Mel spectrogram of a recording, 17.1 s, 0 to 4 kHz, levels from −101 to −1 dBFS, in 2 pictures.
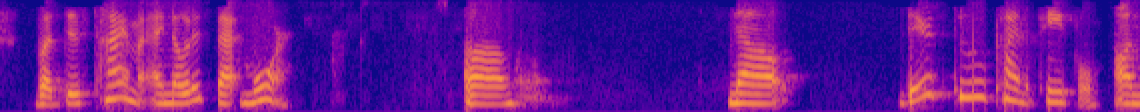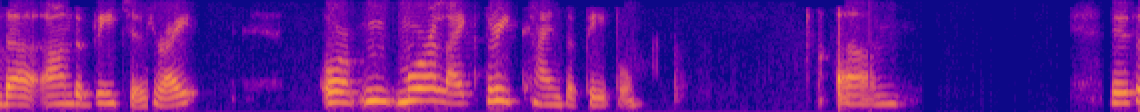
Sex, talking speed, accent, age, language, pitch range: female, 105 wpm, American, 50-69, English, 195-250 Hz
